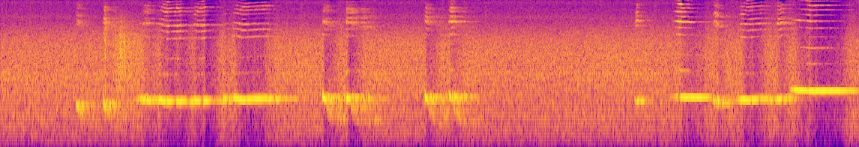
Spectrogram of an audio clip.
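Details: Young Australian butcherbird practising song with a series of clear level whistles, several in a row at similar pitch, then a pause and more whistled notes ending on a higher tone; clicks and background hiss.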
